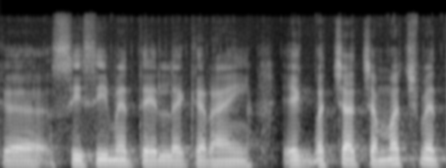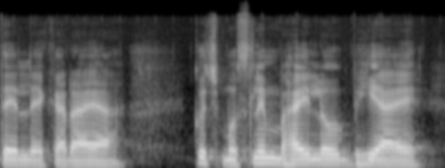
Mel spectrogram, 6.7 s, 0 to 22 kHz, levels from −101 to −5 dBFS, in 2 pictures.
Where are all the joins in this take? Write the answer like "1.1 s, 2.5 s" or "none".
2.0 s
